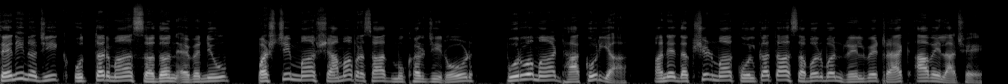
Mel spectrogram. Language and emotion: Gujarati, neutral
